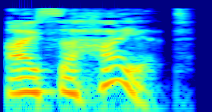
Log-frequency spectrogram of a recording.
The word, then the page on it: isohyet: British English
